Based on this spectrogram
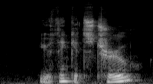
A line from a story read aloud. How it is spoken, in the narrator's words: whispered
